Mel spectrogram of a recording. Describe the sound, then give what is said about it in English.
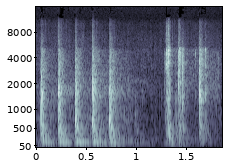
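Sharp knocks on John Doe's door in Allen's Alley: five quick, evenly spaced raps, a short pause, then three more, fairly loud with no voices. “John Doe's light is on. Yes, he, uh, he's probably waiting up for us. I'll knock.”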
